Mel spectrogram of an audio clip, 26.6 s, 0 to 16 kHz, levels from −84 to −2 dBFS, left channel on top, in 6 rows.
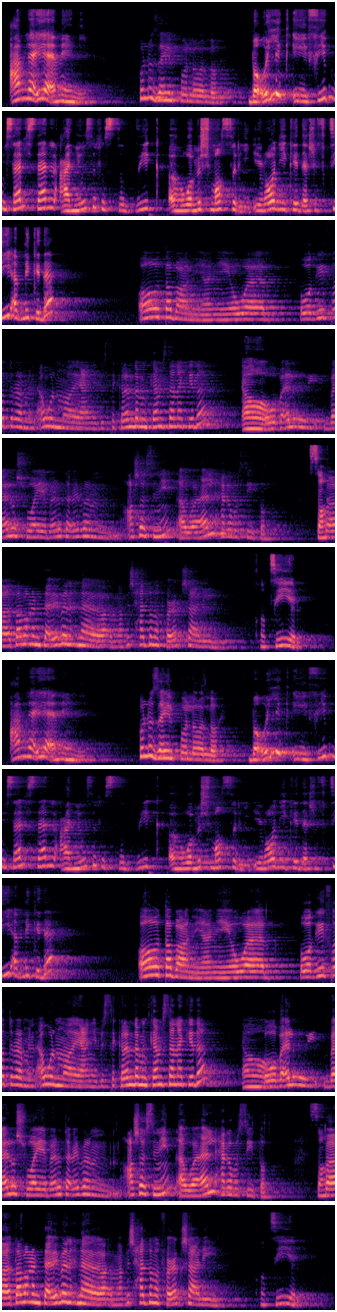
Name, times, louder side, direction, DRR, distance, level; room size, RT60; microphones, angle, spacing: voice 1, 0.1-1.2 3.3-9.6 16.5-17.0 22.0-22.1 25.7-26.2, left 5 dB, 55° left, 17 dB, 0.5 m, -25 dB
voice 2, 1.8-3.0 10.7-12.5 12.9-16.1 16.8-21.3 22.1-25.1, right 4 dB, 55° right, 11 dB, 0.8 m, -27 dB
12.5 x 10.5 x 7.8 m, 1.2 s
head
